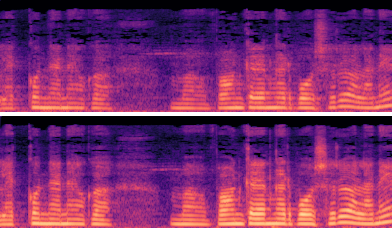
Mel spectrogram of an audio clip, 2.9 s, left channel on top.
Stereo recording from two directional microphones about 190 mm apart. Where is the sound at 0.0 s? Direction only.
40° right (ahead or behind).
